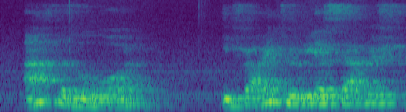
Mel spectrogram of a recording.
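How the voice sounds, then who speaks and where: There is noticeable background noise and audible room echo as a man speaks at a fairly slow pace. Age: 80s+. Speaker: retired geography professor. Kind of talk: prepared speech.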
